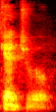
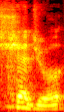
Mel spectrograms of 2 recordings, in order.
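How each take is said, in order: First: The word is said with an American pronunciation. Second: The word is said with a British pronunciation. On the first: "In America, it's schedule" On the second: "In English, it's schedule"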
